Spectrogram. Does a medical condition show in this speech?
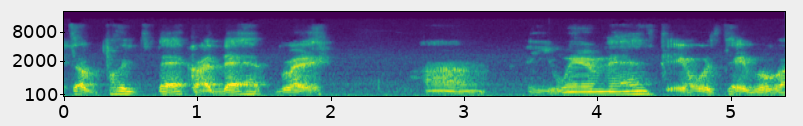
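Yes: cerebral palsy.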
